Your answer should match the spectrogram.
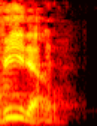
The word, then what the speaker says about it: DeVito: I feel like you're putting the wrong emphasis on the wrong syllable. It's DeVito. – Didn't I say that? – You're saying DeVito. You're putting the emphasis on his third syllable. The emphasis should be on the second syllable.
